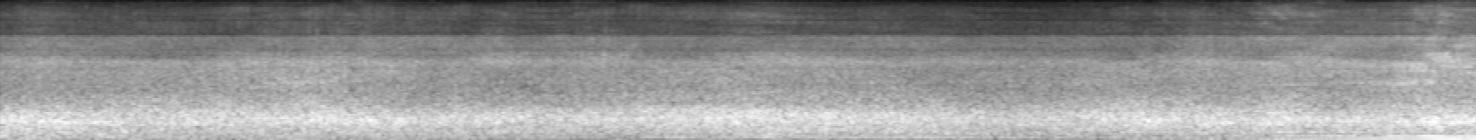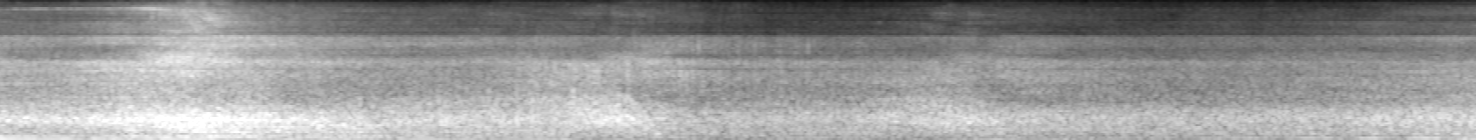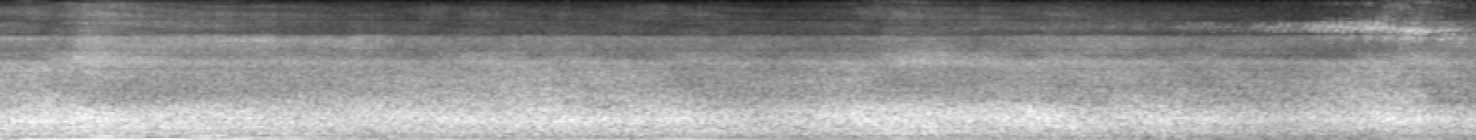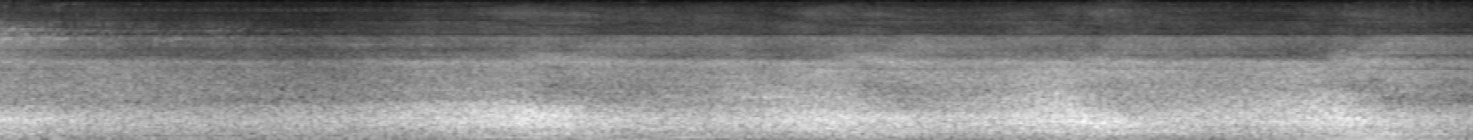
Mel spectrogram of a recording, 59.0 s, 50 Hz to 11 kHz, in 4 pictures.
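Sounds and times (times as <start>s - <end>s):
car traffic passing: 0.0s - 59.0s.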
